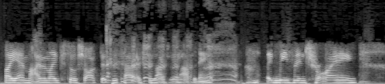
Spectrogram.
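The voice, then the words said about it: Nervous-sounding voice. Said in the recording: “You sound nervous.”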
